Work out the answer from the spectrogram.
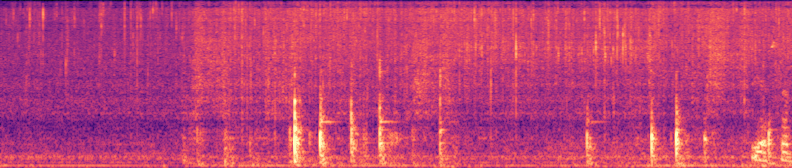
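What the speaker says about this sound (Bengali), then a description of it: "তেলটা গরম হয়ে গেছে, আমি পেঁয়াজটা দিয়ে দিলাম।" Onion drops into hot oil for a Bengali prawn, potato and aubergine curry, and a loud sizzle builds after about two seconds, punctuated by sharp, repeated spatula scrapes and clinks.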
